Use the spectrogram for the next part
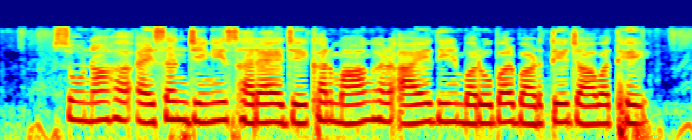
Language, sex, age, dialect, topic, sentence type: Chhattisgarhi, female, 25-30, Eastern, banking, statement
